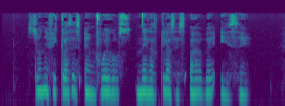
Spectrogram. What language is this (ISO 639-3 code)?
spa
